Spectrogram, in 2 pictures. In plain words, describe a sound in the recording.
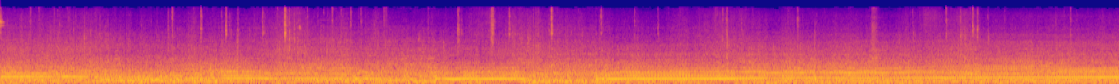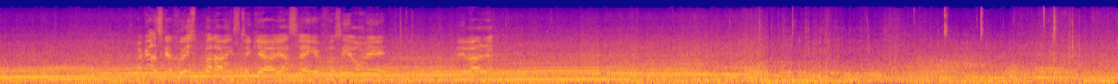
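A car engine hums and rises in pitch as the car speeds up.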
